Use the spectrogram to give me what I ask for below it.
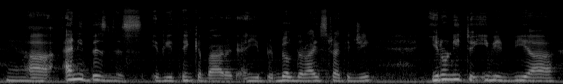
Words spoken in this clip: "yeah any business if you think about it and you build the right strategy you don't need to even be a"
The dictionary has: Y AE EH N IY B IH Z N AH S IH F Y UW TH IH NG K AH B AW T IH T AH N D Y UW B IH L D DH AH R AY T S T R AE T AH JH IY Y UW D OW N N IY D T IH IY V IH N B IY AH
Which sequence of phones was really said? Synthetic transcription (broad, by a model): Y EH N IY B IH Z N AH S IH F Y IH TH IH NG K AH B AW T IH T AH N Y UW B IH L D DH AH R AY T S T R AE T AH JH IY Y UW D OW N N IY D T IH IY V IH N B IY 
